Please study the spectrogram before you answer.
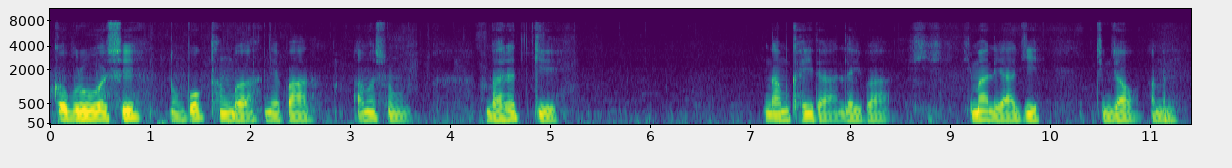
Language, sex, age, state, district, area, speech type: Manipuri, male, 18-30, Manipur, Kangpokpi, urban, read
